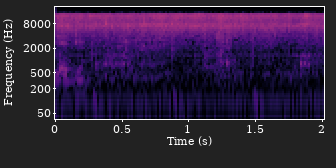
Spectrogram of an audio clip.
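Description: Chopped green chillies and spice masala sizzling in oil in a frying pan, stirred with a wooden spatula that scrapes lightly against the pan.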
